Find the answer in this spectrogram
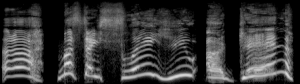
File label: Female Dwarf Play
